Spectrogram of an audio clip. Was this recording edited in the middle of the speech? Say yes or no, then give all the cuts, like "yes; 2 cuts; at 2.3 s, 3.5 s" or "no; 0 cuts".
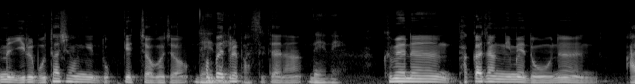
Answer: no; 0 cuts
